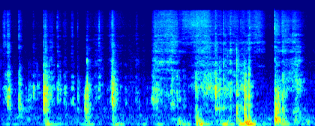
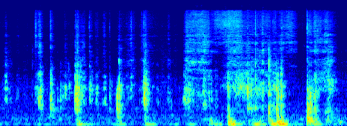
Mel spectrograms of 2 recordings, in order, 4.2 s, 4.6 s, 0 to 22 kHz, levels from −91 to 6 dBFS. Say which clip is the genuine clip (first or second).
second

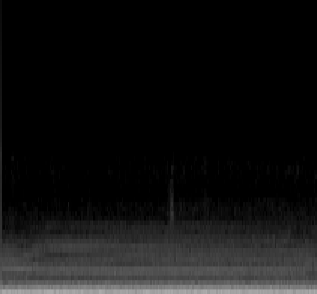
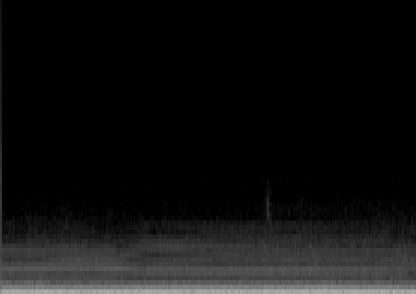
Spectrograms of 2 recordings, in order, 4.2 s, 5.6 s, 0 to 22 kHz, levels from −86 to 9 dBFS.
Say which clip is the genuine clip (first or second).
second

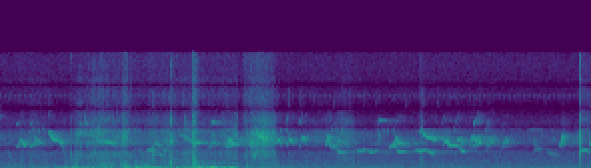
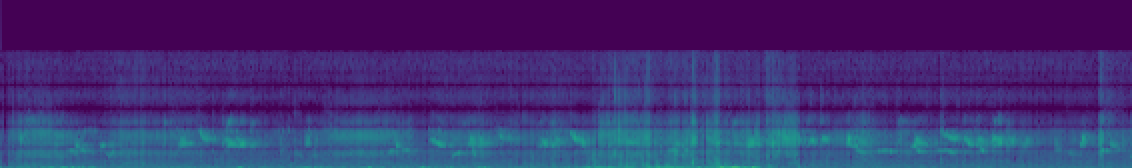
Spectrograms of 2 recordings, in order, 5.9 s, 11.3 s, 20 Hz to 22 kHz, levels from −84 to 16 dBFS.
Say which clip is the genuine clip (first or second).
first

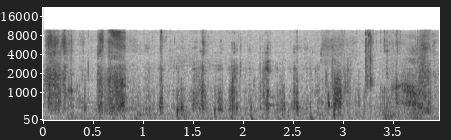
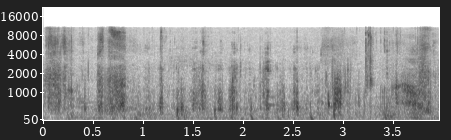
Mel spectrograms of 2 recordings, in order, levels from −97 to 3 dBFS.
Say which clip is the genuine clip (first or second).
second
